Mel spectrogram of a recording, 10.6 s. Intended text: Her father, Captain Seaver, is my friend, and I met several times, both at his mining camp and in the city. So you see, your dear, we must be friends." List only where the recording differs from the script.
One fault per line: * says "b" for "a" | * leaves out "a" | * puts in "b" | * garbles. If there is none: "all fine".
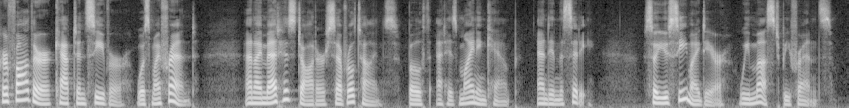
* says "was" for "is"
* puts in "his daughter"
* says "my" for "your"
